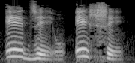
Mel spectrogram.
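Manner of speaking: "E" voiced as "edye", "eche" hushed as "eshe"; other LL variants. Shown as a demonstration. Teacher listing other regional names of the letter, variant LL sounds. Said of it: "Hay otras también".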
